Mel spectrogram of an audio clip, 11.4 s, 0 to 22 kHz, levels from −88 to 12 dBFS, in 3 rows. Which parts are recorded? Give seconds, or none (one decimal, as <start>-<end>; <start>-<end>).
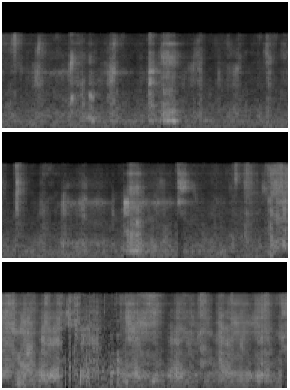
8.4-9.2

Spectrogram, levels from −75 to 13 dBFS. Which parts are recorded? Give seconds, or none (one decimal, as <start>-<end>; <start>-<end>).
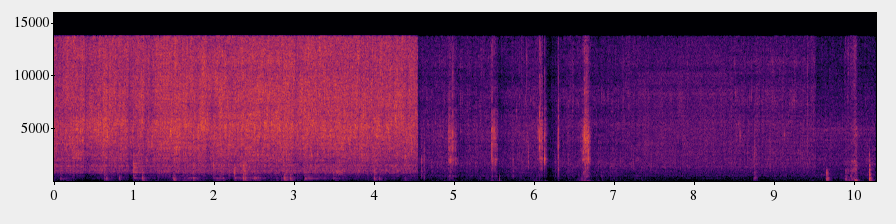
0.0-7.3; 8.5-10.3

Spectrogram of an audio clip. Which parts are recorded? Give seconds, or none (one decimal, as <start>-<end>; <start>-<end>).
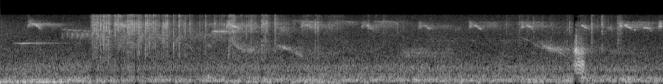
0.0-6.6

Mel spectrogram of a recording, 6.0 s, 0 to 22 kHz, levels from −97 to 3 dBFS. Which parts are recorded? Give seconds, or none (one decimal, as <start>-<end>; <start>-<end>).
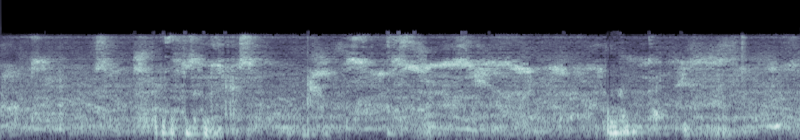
none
